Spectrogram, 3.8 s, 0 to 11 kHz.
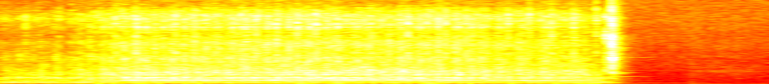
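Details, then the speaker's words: Pfaff Hobbymatic 807 sewing machine stitching: fast rhythmic clatter about four beats a second over a steady whirring tone; still noisy after lubricating the gears, cause unresolved. "so this machine isn't uh not working uh but it is noisy still"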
